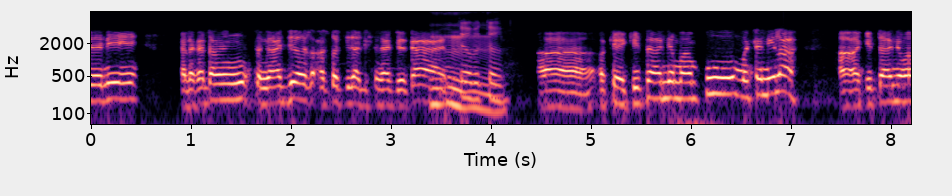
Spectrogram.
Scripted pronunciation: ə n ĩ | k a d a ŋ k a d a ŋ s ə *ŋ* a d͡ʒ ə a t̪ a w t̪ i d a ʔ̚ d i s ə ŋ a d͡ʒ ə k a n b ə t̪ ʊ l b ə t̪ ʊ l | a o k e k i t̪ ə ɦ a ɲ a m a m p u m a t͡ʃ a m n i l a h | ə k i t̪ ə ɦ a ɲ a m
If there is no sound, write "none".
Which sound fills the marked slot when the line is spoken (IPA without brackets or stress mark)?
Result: ŋ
